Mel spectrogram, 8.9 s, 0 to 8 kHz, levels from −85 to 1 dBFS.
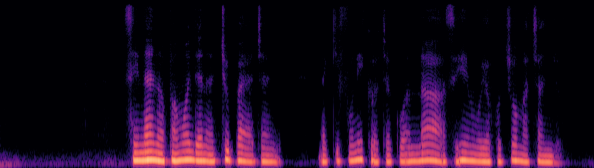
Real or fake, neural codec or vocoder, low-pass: fake; codec, 24 kHz, 0.5 kbps, DualCodec; 7.2 kHz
